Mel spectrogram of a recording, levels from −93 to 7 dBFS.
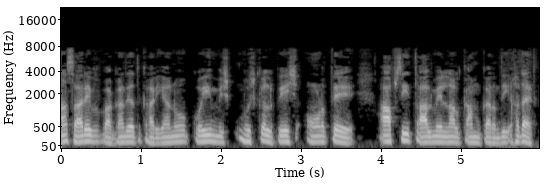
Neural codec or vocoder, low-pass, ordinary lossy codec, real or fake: none; none; none; real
